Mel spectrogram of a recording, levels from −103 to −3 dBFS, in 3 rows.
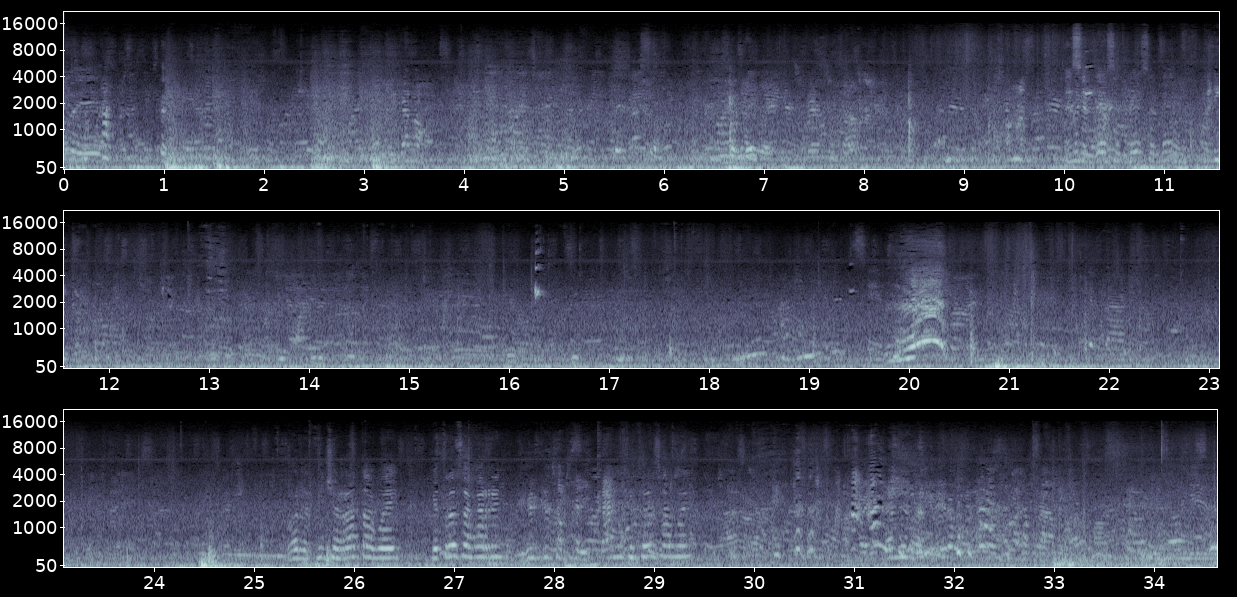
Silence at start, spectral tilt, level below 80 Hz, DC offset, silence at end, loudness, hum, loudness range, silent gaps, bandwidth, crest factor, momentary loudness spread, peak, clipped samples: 0 s; -6.5 dB/octave; -38 dBFS; under 0.1%; 0 s; -36 LUFS; none; 8 LU; none; 13.5 kHz; 20 dB; 10 LU; -14 dBFS; under 0.1%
